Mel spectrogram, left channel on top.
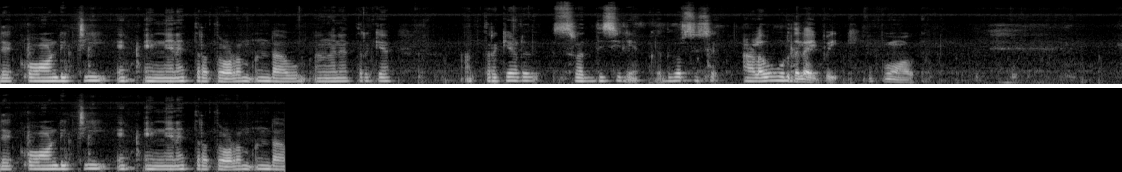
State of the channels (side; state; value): right; drops out; at 2.9 s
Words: ക്വാണ്ടിറ്റി എങ്ങനെ എത്രത്തോളം ഉണ്ടാവും അങ്ങനെ അത്രയ്ക്കത് ശ്രദ്ധിച്ചില്ല. അത് കുറച്ച് അളവ് കൂടുതലായിപ്പോയി ഉപ്പുമാവ്.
